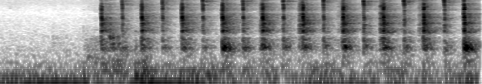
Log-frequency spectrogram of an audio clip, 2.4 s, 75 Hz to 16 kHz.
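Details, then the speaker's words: 1996 Land Rover Discovery ABS solenoid on the bench, driven from 12 V by a homemade oscillator and flip-flop switch for brake bleeding: crisp, even metallic clicks about nine a second, no buzzing or hesitation; solenoid switching cleanly, normal operation. "you can hear that solenoid working that's what you want to hear"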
